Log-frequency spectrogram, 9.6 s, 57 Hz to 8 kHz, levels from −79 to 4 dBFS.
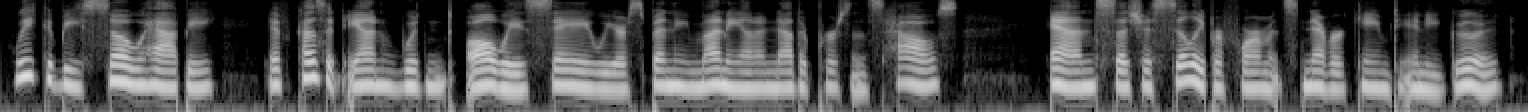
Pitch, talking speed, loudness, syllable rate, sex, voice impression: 180 Hz, 180 wpm, -19 LUFS, 5.4 syllables/s, female, very feminine, very adult-like, middle-aged, thin, tensed, slightly powerful, bright, slightly hard, very clear, fluent, cool, intellectual, slightly refreshing, sincere, calm, slightly friendly, slightly reassuring, slightly unique, elegant, slightly lively, slightly kind, slightly modest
